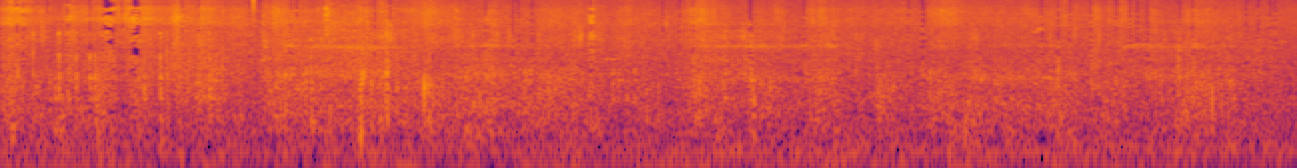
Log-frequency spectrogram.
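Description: Footsteps walking through dry grass, soft irregular steps over a steady faint hiss.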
